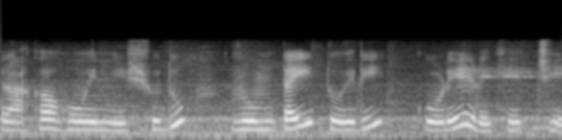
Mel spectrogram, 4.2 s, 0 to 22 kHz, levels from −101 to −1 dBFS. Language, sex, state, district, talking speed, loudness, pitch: Bengali, female, West Bengal, Purulia, 115 wpm, -17 LUFS, 240 Hz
